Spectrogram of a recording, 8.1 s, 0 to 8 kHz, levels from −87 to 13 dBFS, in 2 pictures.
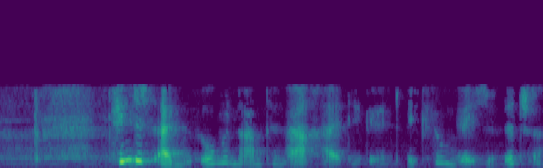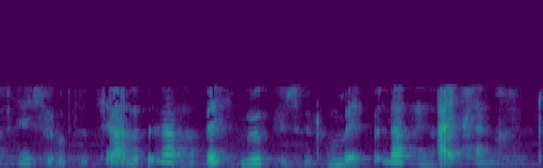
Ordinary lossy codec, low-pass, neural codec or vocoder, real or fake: AAC, 16 kbps; 7.2 kHz; autoencoder, 22.05 kHz, a latent of 192 numbers a frame, VITS, trained on one speaker; fake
